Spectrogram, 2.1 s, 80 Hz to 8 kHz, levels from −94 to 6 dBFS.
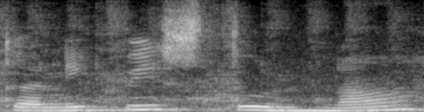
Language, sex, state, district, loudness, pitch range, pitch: Telugu, female, Andhra Pradesh, Sri Satya Sai, -11 LUFS, 220-275 Hz, 240 Hz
